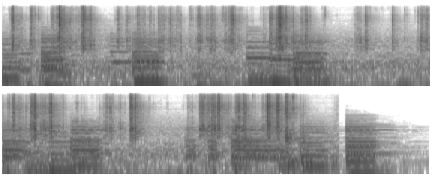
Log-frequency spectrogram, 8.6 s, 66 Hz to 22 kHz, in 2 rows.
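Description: Fast, irregular clacking of a DaYan TengYun V2 3x3 speedcube, its layers turned rapidly during a timed solve, over background music. The clacking stops shortly before the end.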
